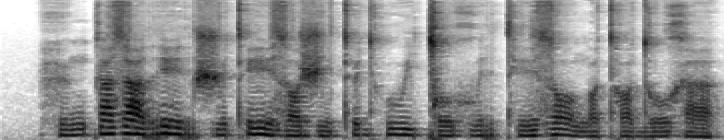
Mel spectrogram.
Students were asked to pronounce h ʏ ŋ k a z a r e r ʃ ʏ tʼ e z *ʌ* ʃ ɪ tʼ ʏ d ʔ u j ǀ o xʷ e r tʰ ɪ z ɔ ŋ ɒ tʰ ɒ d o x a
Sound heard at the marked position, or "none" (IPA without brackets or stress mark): ɒ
